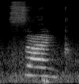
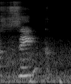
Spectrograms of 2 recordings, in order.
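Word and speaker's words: cinq: Sank. It's not sink, sank.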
